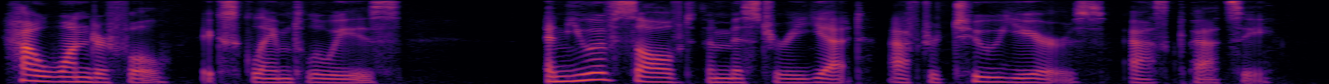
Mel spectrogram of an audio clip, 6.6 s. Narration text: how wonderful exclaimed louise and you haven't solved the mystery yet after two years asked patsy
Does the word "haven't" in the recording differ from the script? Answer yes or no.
yes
